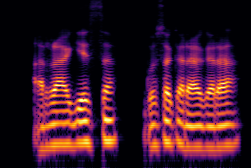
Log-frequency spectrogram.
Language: Oromo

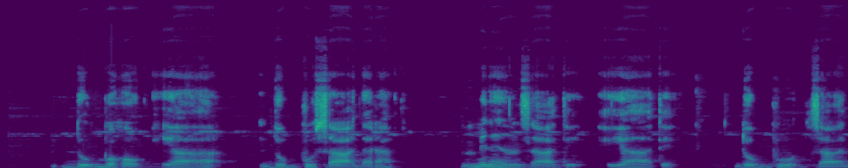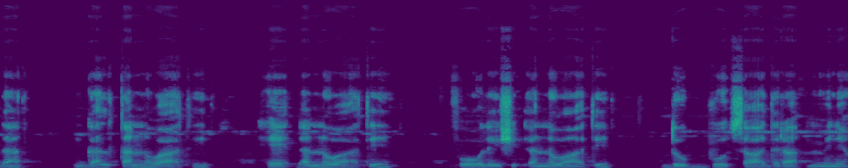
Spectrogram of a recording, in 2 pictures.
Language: Sidamo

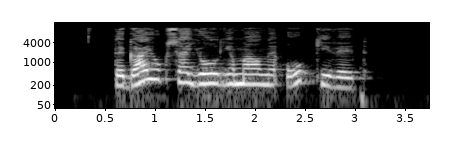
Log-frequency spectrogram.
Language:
Mari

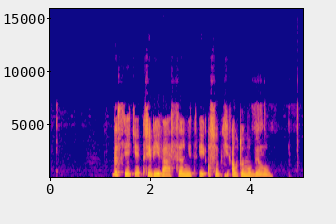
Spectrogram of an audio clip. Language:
Czech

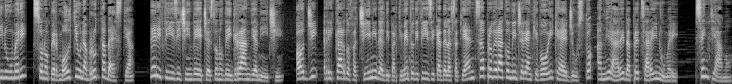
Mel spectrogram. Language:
Italian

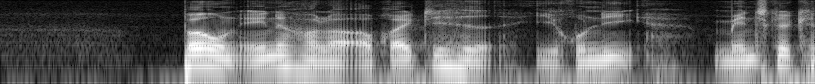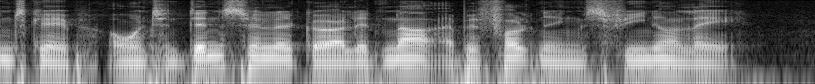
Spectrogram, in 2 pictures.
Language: Danish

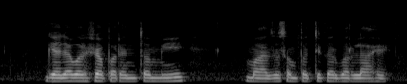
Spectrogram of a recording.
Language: Marathi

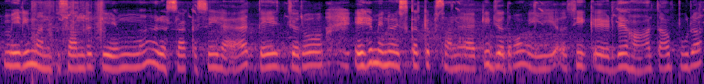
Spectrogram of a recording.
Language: Punjabi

